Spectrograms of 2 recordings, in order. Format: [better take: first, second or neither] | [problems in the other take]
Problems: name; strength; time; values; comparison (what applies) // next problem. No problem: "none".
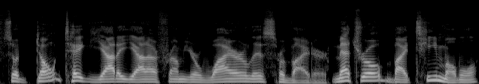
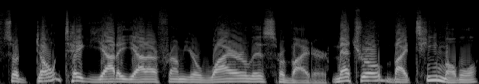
first | distortion; slight; 10% of the sound clipped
